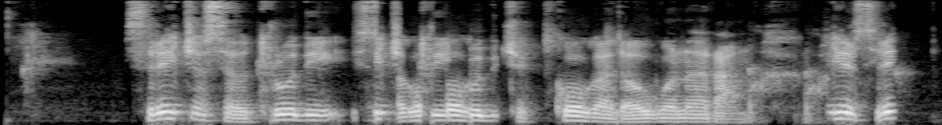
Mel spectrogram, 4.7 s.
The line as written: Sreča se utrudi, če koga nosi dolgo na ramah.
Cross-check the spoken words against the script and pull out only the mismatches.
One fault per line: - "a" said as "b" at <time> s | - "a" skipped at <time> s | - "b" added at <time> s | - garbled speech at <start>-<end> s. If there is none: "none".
- garbled speech at 1.8-2.5 s
- "nosi" skipped at 3.1 s
- garbled speech at 4.0-4.5 s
